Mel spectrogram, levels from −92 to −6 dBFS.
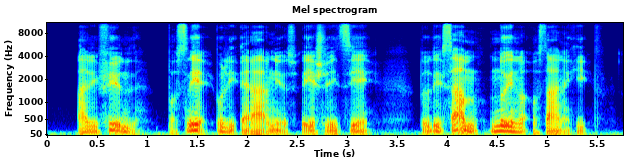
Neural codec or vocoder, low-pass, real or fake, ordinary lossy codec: autoencoder, 22.05 kHz, a latent of 192 numbers a frame, VITS, trained on many speakers; none; fake; none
